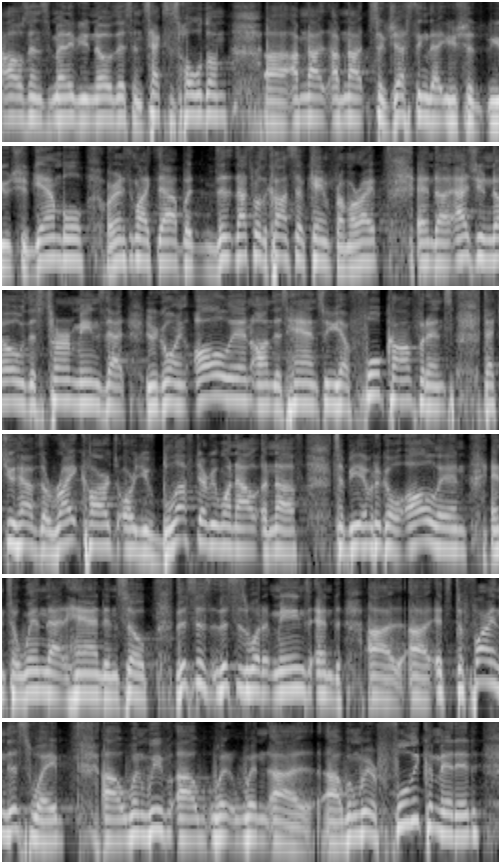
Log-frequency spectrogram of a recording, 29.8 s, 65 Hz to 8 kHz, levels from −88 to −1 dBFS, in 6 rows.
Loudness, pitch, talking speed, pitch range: -22 LUFS, 155 Hz, 215 wpm, 145-170 Hz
